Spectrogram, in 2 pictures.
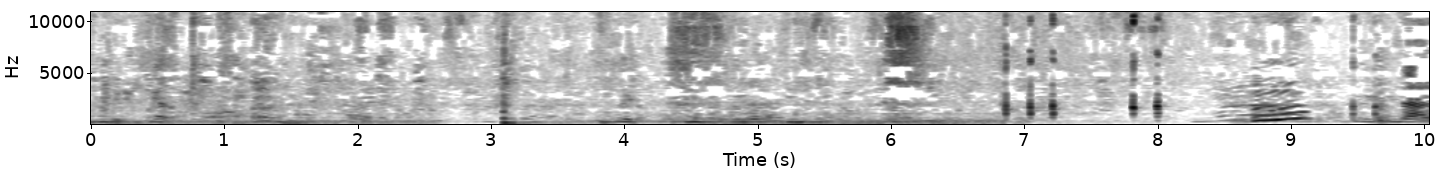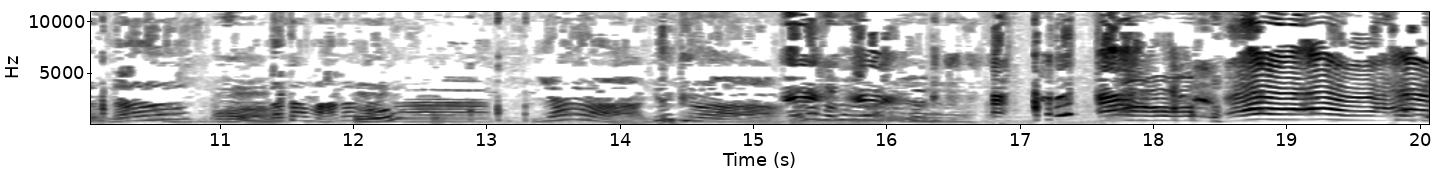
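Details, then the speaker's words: Infant boy in hospital crying loudly in pain after an injection: muffled voices, then loud, high-pitched wailing. "I can see pain in the face of this little boy,he is crying so badly"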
